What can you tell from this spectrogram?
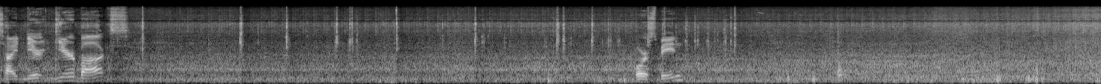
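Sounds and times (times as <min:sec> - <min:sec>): jeep engine running: 0:00.0 - 0:11.0
sharp clicks and rattles: 0:01.4 - 0:08.6.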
